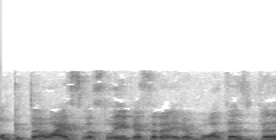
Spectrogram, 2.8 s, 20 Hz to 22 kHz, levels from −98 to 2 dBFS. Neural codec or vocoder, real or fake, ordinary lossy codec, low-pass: none; real; AAC, 32 kbps; 10.8 kHz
